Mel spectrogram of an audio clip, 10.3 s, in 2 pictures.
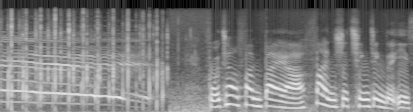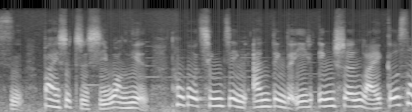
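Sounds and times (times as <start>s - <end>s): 
applause: 0.0s - 2.2s
speech: 2.6s - 10.3s.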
